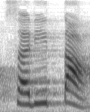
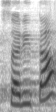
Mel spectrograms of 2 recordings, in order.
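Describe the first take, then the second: First: सरिता slowly split as स, री, ता; syllable by syllable. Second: Said in the usual way. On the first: Shown as a demonstration. Teacher showing which letter takes the matra, sounded out. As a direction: stretch सरिता into separate syllables with a long री. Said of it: "हम ई की मात्रा लगा के बोलेंगे". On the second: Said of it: "तो क्या बोलेंगे".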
